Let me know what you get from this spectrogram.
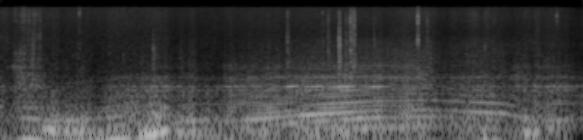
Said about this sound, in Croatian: sad ćemo malo ubrzavati da vidite i možda čak i čujete kako to izgleda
